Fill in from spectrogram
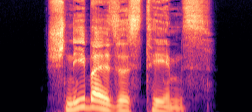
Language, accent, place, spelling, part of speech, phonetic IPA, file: German, Germany, Berlin, Schneeballsystems, noun, [ˈʃneːbalzʏsˌteːms], De-Schneeballsystems.ogg
- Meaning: genitive singular of Schneeballsystem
